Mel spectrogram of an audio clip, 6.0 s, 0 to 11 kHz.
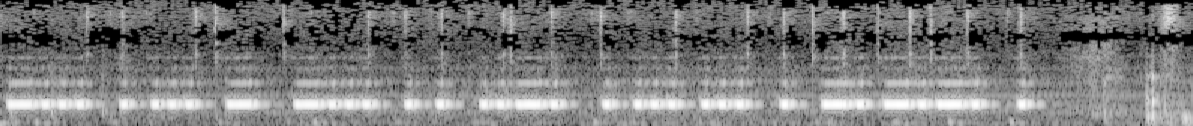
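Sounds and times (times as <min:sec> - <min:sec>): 
Morse code beeping tone keyed in dots and dashes: 0:00.0 - 0:05.3.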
